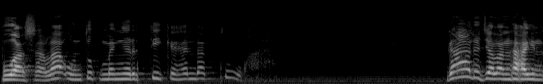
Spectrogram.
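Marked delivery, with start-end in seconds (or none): 0.0-2.7 slow, weighty statement of the point; slow emphatic. Shown as a demonstration. Pastor stating the last point, slow and emphatic. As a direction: lay it down slowly and firmly. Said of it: "ini yang poin terakhir".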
